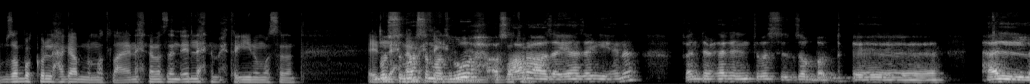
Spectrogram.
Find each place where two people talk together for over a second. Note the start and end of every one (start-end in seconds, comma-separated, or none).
3.7-5.3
